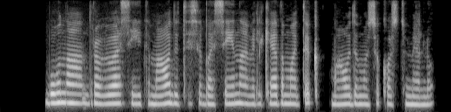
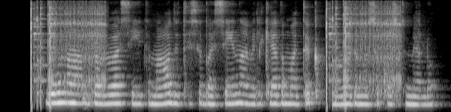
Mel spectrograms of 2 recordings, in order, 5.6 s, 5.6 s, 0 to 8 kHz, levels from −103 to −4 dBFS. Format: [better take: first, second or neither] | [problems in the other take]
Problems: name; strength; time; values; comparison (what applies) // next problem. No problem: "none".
first | background sound (Coin (dropping)); 5 dB below the speech // room echo; dies away in 0.3 s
